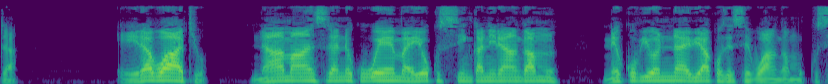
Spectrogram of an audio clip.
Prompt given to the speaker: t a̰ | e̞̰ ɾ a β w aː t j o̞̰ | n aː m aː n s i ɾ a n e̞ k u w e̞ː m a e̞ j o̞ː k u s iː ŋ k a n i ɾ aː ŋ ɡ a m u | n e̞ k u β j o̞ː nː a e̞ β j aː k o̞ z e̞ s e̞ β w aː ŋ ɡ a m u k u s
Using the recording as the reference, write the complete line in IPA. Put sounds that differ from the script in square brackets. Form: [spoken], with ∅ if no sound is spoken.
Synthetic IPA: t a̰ | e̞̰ ɾ a β w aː t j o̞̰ | n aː m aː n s i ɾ a n e̞ k u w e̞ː m a e̞ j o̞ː k u s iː ŋ k a n i ɾ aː ŋ ɡ a m u | n e̞ k u β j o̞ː nː a e̞ β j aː k o̞ z e̞ s e̞ β w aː ŋ ɡ a m u k u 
